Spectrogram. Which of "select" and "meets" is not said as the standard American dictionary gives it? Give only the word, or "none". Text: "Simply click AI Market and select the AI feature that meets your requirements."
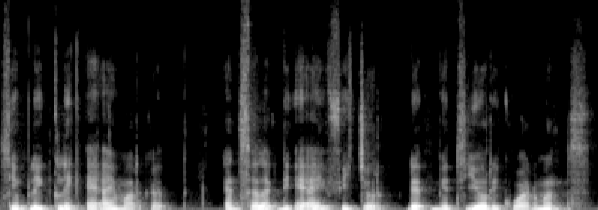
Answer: none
